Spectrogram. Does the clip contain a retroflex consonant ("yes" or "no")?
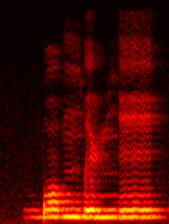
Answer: yes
